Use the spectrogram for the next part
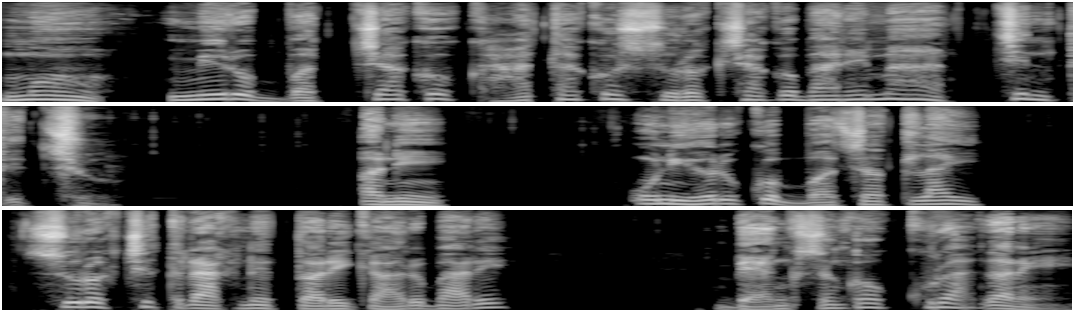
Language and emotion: Nepali, fearful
